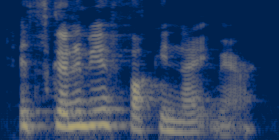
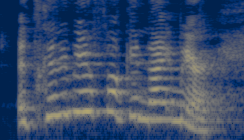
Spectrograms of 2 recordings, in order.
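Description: First: Said in the usual way. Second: Exasperated outburst. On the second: Real, not acted. Repeats line higher, faster.

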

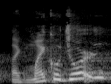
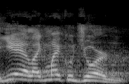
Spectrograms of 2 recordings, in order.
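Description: First: Jordan rising in a question; "Like Michael Jordan?" ending on a high rise; amused question. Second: "Yeah, like Michael Jordan." said flatly with a falling end; imitating the clueless man's flat statement; flat echo. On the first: Real, not acted. Host asks about the name. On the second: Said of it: "He said".

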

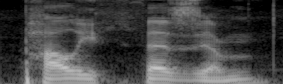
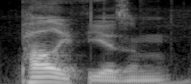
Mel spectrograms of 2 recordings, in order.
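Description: First: Polytheism slowed right down and stumbled, rising; unsure pronunciation. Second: Polytheism said whole and smoothly as pa-lee-THEE-iz-um; corrected pronunciation. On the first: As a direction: sound out polytheism slowly, unsure of each syllable. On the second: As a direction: settle on polytheism in one even go. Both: Real, not acted. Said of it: "I don't know if that's right how you say it".

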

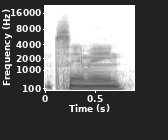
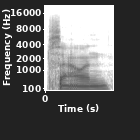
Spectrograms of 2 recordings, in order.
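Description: First: "Sam Hain" said as two words, SAM HAYN; spelling pronunciation. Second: "Samhain" said SOW-in, low and soft; Gaelic pronunciation. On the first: Co-host giving the other version, "Sam Hain" said SAM HAYN. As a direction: say "Sam Hain" just as spelt, low and soft. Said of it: "Sam Hain's the [name] band". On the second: Co-host trying the name, "Samhain" said SOW-in. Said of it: "Is that Samhain?". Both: Shown as a demonstration.

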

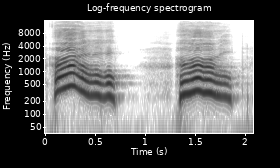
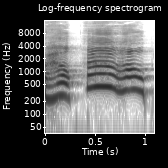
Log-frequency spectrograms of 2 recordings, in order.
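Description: First: Put-on high old-lady voice calling help; a weak, far-off granny plea for help; grandma yelling again. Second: Put-on high, shrill-pitched old lady cry for help, much higher; mock granny screaming help from behind the window; grandma yelling. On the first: Comic repeating the trapped grandma's high help cry. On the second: Comic telling a hero fantasy, imitating a trapped grandma's high cry for help. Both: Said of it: "You know how grandmas yell".

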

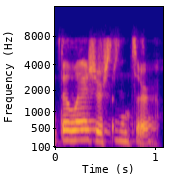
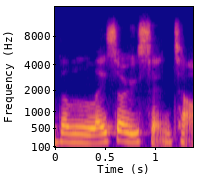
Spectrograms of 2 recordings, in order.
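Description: First: "leisure" said as lezh-er; corrected word. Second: "Leisure" said like "lezzo"; misheard word. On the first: Shown as a demonstration. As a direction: say "leisure" with a zh, ending in -er. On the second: Retold or imitated. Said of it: "Australians add an O onto the end".

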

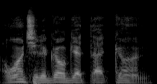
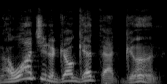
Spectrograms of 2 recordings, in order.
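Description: First: Said in the usual way. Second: "I want you to go get that gun" higher and louder; sing-song melodic emphasis. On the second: Shown as a demonstration. Voice actor showing how a line's melody changes, emphatic high reading. Demo of two melodies, contrasted.

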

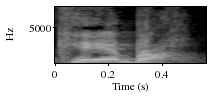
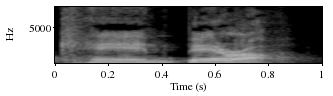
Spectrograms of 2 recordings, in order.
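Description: First: "Canberra" squeezed into "CAN-bra"; local pronunciation. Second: "Canberra" in three syllables, Can-BER-ra; as spelt. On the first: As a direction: drop the middle vowel of "Canberra": "Canbra". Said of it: "It's pronounced". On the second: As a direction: sound out "Canberra" fully, with a clear "ber". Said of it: "looks like it's spelt". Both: Shown as a demonstration.

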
